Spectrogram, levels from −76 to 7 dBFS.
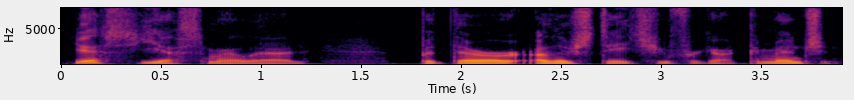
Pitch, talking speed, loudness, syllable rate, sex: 90 Hz, 200 wpm, -19 LUFS, 5.9 syllables/s, male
